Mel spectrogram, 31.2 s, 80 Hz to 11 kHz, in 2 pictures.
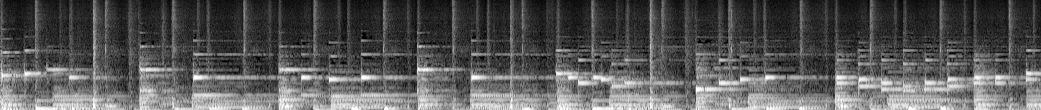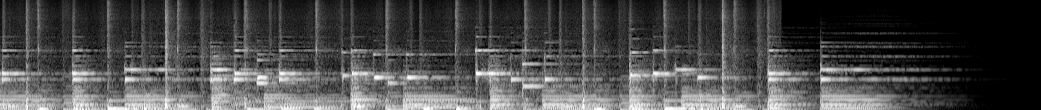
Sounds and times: Brush Drums 0.0 - 27.4
Double Bass 0.0 - 27.6
Jazz Piano Medley 0.0 - 29.3

